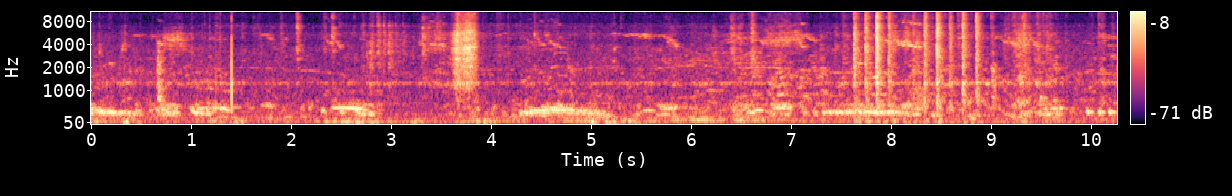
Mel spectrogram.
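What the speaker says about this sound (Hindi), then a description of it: "ये कबूतर हमारे वापसी कर रहे हैं" Pigeons, including Kaldumi and Nafti birds, returning from a long competition flight, with soft repeated cooing and occasional wing flutters and chirps close by, quiet outdoor background, no talk.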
